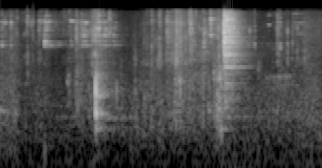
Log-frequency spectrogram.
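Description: Chrome lockable deck filler caps handled in the hands: a few light metallic clinks and clicks. The loudest comes near the end of the third second, with a short ring.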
